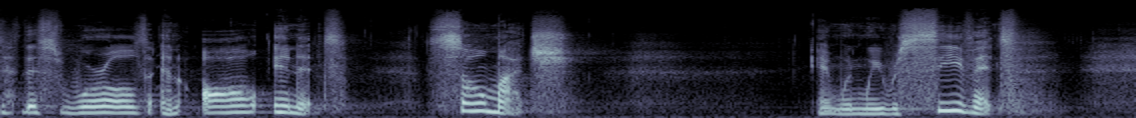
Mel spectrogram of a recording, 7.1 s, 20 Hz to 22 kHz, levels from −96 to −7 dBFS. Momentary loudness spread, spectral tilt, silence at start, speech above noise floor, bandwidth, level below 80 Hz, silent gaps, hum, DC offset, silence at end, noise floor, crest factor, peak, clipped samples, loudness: 13 LU; -4 dB/octave; 0 s; 42 dB; 15.5 kHz; -74 dBFS; none; none; under 0.1%; 0 s; -71 dBFS; 22 dB; -10 dBFS; under 0.1%; -30 LUFS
